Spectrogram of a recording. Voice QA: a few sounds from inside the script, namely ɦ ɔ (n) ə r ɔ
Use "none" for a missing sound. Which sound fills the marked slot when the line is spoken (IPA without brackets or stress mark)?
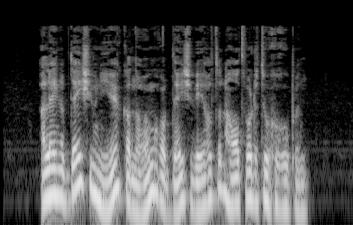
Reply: ŋ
